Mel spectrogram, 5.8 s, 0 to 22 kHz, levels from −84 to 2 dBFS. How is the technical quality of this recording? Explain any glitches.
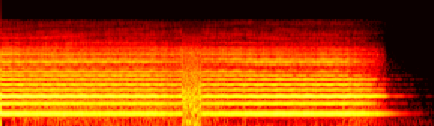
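The music has one glitch, a long network dropout, heard through a call path whose Opus coding tops out near 12 kHz.

From 2.41 to 2.69 s the music likely lost its packets; the receiver stretched the last sound into a fading buzz, then resumed with that passage missing. A spectrogram shows smeared, fading bands without onsets; the waveform shows a decaying envelope.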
